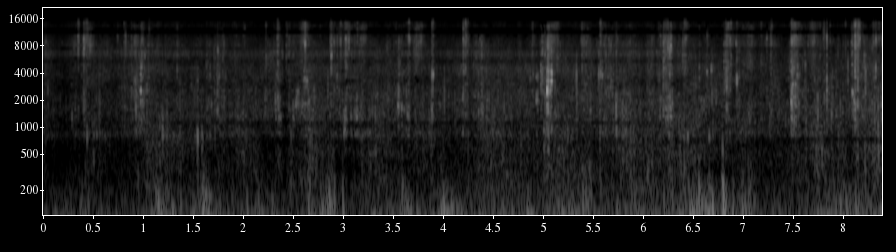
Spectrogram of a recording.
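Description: Footsteps in boots on a wet, muddy path covered with fallen leaves: the squelch of mud and the crackle of wet leaves underfoot with each stride.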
